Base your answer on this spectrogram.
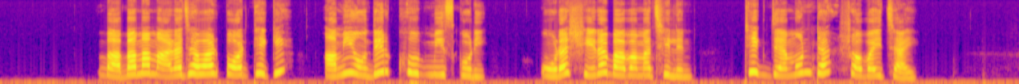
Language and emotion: Bengali, sad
